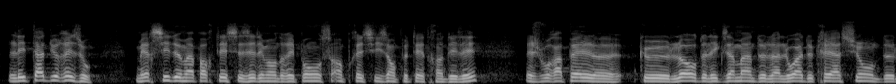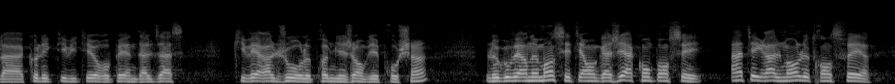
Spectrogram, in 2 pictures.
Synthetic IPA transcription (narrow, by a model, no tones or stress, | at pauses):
let̪ad̪yʁezo | mɛʁsid̪əmapɔʁt̪esezelemɑ̃d̪əʁepɔ̃sɑ̃pχesizɑ̃pøt̪ɛt̪χɛ̃d̪elɛ | eʒəvuʁapɛlkəlɔʁd̪əlɛɡzamɛ̃d̪əlalwad̪əkχeasjɔ̃d̪əlakɔlɛk̚t̪ivit̪eøʁɔpeɛnd̪alzas | kʲivɛʁaləʒuʁləpχəmjeʒɑ̃vjepχɔʃɛ̃ | ləɡuvɛʁnəmɑ̃set̪ɛɑ̃ɡaʒeakɔ̃pɑ̃se | ɛ̃t̪eɡʁalmɑ̃lət̪χɑ̃sfɛʁ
